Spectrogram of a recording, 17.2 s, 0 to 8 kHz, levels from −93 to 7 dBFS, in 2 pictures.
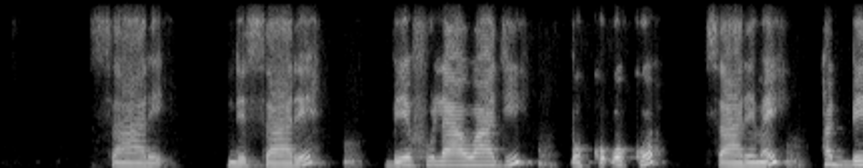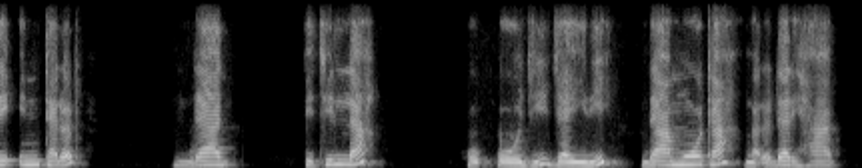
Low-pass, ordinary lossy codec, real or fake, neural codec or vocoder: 7.2 kHz; Opus, 16 kbps; real; none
